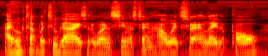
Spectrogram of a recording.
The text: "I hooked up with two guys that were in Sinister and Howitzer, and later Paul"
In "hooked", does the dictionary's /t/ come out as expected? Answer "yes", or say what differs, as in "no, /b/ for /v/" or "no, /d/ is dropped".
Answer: yes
